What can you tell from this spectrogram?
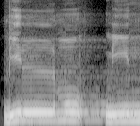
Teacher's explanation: Bil mu hamzah sukun, sifatnya siddah, jangan tertukar ain, jangan dibaca bil mu', tetapi cukup dibaca jelas dan tegas.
